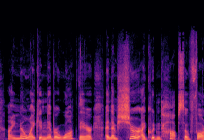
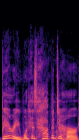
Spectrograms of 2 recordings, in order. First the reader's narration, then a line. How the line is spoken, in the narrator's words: she gasped, more white and shaken than the self contained, sensible Marilla had been for many years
